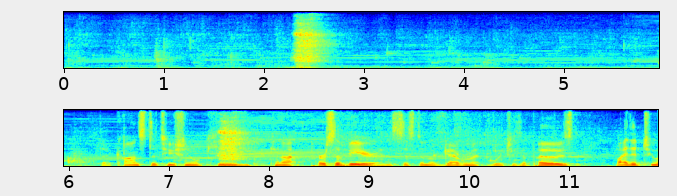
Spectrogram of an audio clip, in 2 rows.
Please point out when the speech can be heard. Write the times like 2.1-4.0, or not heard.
6.3-11.8.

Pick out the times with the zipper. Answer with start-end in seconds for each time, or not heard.
not heard.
